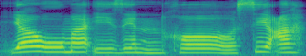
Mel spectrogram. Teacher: ini ada tanwin bertemu dengan huruf kho, dibaca jelas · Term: izhar halki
